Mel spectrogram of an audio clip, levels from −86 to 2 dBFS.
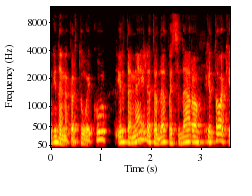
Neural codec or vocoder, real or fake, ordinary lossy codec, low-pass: none; real; MP3, 48 kbps; 9.9 kHz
